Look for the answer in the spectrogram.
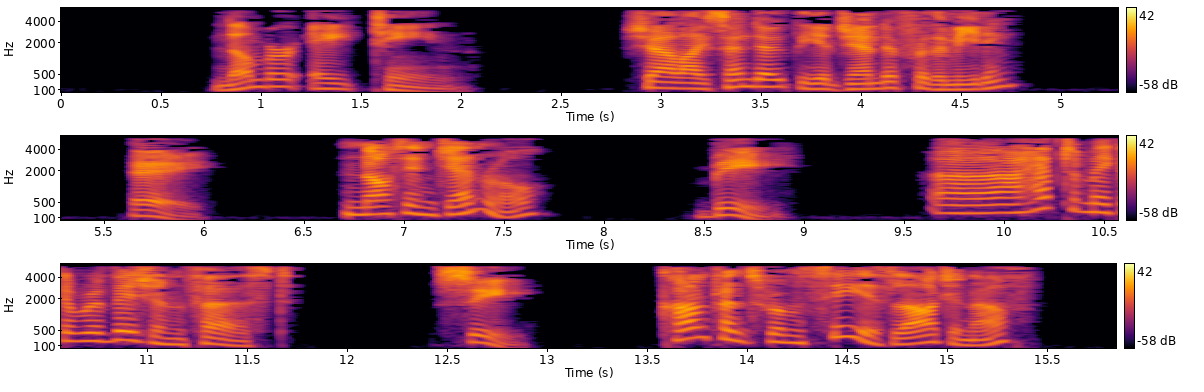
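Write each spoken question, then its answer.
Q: Shall I send out the agenda for the meeting?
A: B: I have to make a revision first.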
